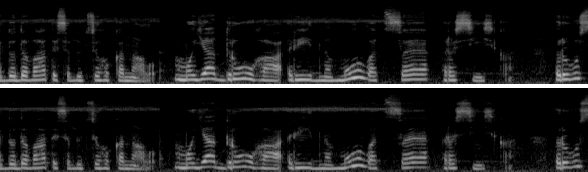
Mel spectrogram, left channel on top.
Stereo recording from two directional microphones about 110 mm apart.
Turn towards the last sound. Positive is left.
turn(degrees=15)  # may be behind; listen again after turning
